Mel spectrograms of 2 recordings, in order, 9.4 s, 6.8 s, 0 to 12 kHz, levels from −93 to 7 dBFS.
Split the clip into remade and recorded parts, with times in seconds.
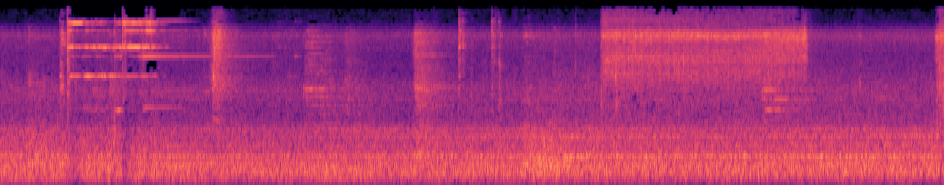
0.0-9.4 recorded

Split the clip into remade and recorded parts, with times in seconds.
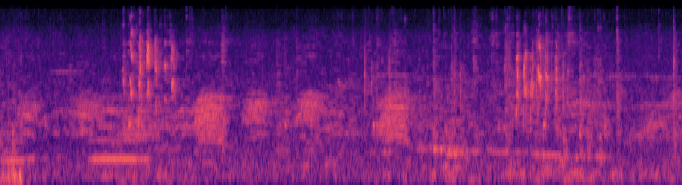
0.0-6.8 recorded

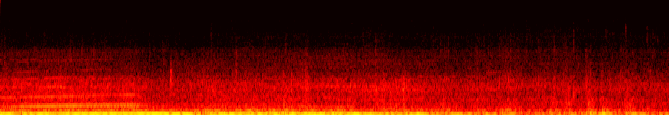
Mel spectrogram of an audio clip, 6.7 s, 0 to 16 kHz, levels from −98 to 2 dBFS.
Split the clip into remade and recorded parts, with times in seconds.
0.0-6.7 recorded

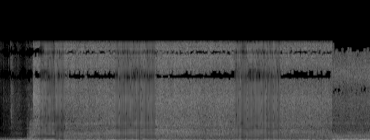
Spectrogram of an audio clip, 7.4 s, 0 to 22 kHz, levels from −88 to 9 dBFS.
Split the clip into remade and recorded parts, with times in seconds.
0.0-0.8 recorded; 0.8-1.3 remade; 1.3-2.3 recorded; 2.3-3.1 remade; 3.1-4.7 recorded; 4.7-5.6 remade; 5.6-7.4 recorded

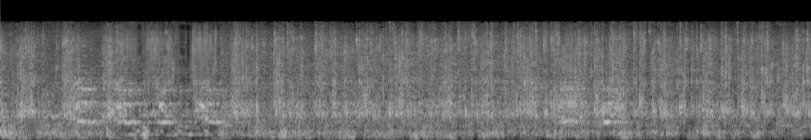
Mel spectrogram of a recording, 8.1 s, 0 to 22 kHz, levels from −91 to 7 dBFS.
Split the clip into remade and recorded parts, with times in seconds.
0.0-1.2 recorded; 1.2-2.2 remade; 2.2-8.1 recorded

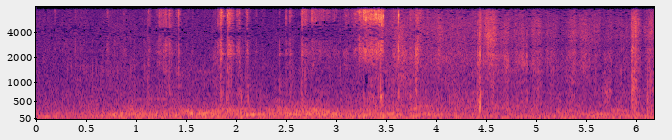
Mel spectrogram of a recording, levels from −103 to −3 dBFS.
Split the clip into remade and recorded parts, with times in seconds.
0.0-6.2 recorded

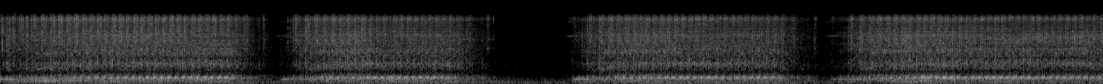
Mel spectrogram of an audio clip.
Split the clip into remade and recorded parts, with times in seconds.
0.0-3.9 recorded; 3.9-6.4 remade; 6.4-11.0 recorded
